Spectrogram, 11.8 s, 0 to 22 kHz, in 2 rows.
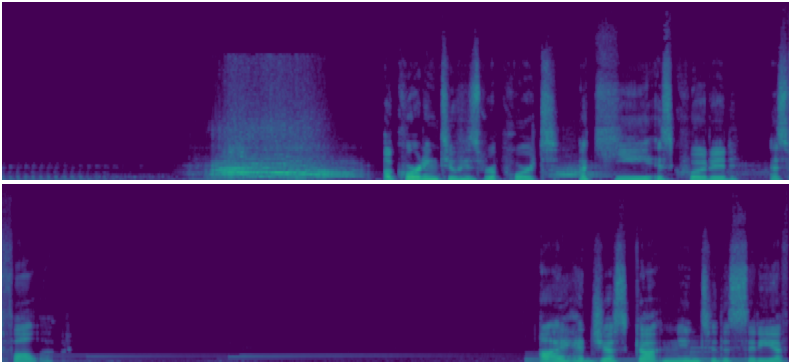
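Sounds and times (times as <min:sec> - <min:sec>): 
elephant honk: 0:01.4 - 0:02.8, 0:04.1 - 0:04.7
speech: 0:02.9 - 0:06.5, 0:10.0 - 0:11.8.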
